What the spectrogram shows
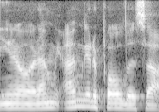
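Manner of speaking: ordinary talk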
